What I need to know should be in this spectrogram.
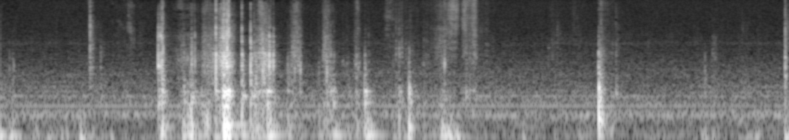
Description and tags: Top screwed onto plastic bottle
bottle, Top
